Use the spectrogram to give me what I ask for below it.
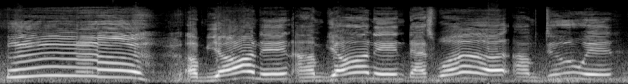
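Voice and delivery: high, slow, drawn-out whining about yawning; mock high whiny yawn. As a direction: play a bored, whiny comic, stretched and high. Saget's bored voice, acted out.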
